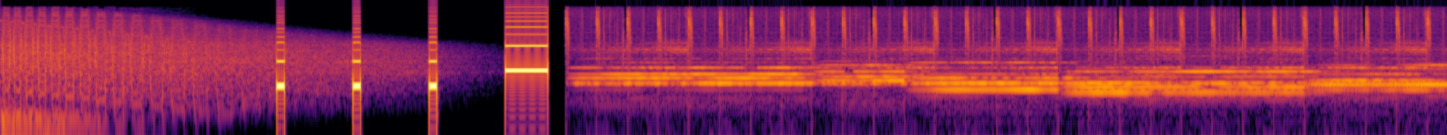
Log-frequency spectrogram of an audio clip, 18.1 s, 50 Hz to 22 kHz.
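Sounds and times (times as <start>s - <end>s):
long high beep: 6.3s - 6.9s
short low beeps: 6.3s - 6.9s
background music: 7.1s - 18.0s.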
